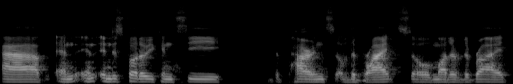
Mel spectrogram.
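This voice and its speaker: A man's voice: mid-range voice, flat delivery, moderate pace, sharp tone. A male wedding photographer answering interview questions over a video call, hesitant, with many fillers and restarts.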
